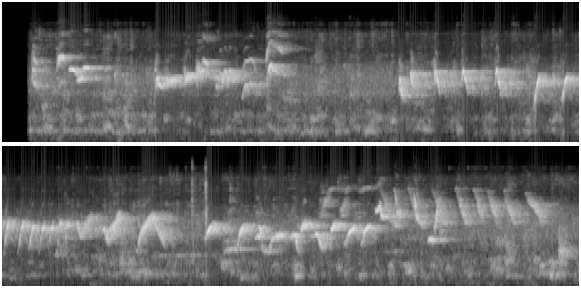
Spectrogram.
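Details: White-rumped shama (murai batu, Medan type) singing a rapid, varied run of whistled, chattering phrases, mostly mid to high pitched, with quick rising notes and short pauses near two and four seconds.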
